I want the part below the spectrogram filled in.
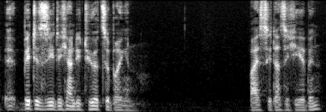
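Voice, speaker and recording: A shrewd police inspector speaks in a low register with formal, controlled courtesy. His measured, authoritative delivery belongs to a mid-century German radio crime play. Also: a little mellow, slightly rough. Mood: businesslike.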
